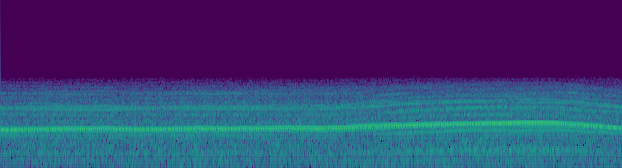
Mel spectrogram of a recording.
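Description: DJI FPV drone's electric motors and propellers whining steadily. The pitch rises slightly with throttle from about halfway, then drops back near the end.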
